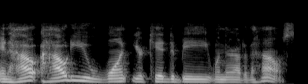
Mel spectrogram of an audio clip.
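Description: A man talks at a fairly quick pace in a normal speaking voice, medium in pitch with ordinary variation, over a quiet background. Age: 40s. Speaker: army veteran, podcast host. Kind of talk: interview.

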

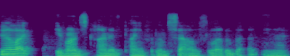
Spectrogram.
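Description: A dark, mellow tone with a New Zealand accent over a quiet background. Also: man. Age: 40s. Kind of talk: interview. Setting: video call. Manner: halting.

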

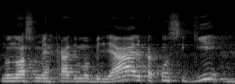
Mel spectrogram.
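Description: A man talks with ordinary pitch variation amid noticeable background noise. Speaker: real estate businessman and speaker. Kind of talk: casual interview chat.

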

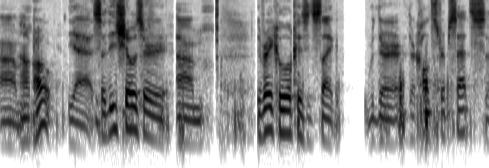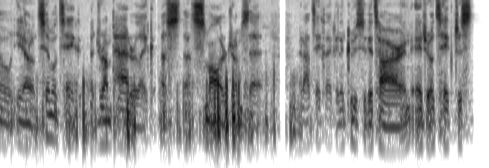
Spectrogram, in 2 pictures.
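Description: A man with an American accent talks at a moderate pace in a plain, everyday voice pitched fairly low. His intonation is lively and his loudness swings widely. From Michigan, US. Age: 20s. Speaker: rock band singer and guitarist. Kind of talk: casual chat.

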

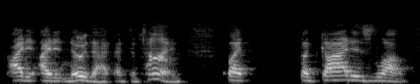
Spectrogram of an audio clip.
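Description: A man speaks with a high-pitched voice. His pace is fairly slow. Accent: American. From US, Philadelphia. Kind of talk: interview.

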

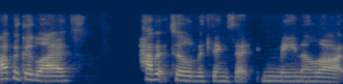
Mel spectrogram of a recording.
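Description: Speaking at a moderate pace, a woman has an ordinary speaking voice, a medium pitch and ordinary pitch variation. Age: 30s. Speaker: actor. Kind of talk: casual chat. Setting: video call.

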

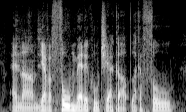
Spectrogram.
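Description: A man with an Australian accent speaks at a fairly low pitch in a monotone, flat intonation. The recording is very clean, with a silent background. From Brisbane, Australia. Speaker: guest storyteller. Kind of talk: storytelling.

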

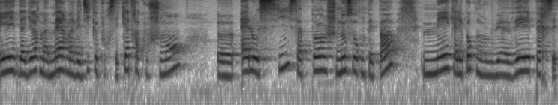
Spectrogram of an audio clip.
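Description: A woman of medium pitch speaks fairly slowly with ordinary pitch variation. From France. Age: 20s. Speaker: mother sharing birth story. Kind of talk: testimony. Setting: in person. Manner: hesitant, many fillers.

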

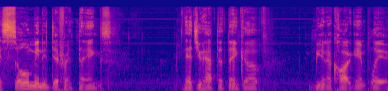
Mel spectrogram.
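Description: A voice with vocal fry and lively intonation moves at a fairly slow pace, broken by long, frequent pauses, on a very clean recording with a silent background. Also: man, very deep, low pitch for a man. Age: 30s. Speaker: podcast host, football player and personal trainer. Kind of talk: casual solo podcast monologue. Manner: animated.

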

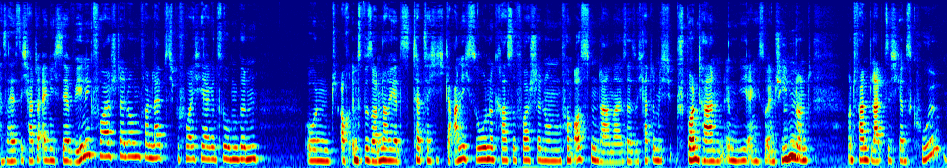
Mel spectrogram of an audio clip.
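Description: Her intonation is fairly even, and this woman speaks at a medium pitch. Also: fairly quick pace. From Baden-Württemberg, near Freiburg. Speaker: master's student, youth council member. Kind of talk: casual interview.

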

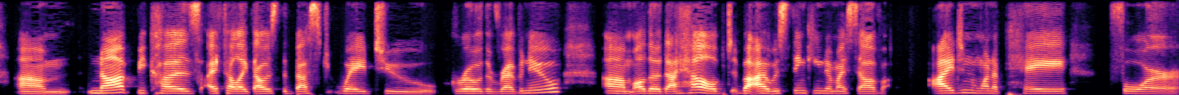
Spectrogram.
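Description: A woman with a normal speaking voice and an American accent against a quiet background. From rural Pennsylvania. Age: 20s. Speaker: entrepreneur. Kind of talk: interview.

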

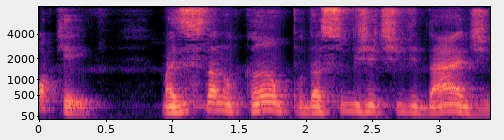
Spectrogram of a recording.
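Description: Against a quiet background, a man speaks at a very slow pace with a dark, mellow tone. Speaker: pastor. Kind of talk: live-stream commentary. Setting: live stream from home. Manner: halting.

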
